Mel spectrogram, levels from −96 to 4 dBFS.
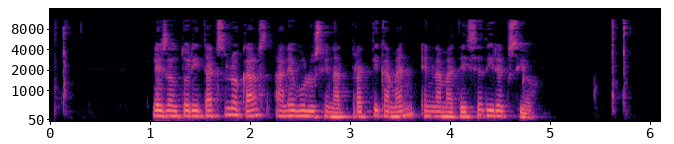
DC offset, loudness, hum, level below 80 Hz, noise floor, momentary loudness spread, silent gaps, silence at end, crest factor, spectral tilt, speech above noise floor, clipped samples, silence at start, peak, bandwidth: under 0.1%; -27 LUFS; none; -70 dBFS; -87 dBFS; 17 LU; none; 0.35 s; 18 dB; -6 dB/octave; 61 dB; under 0.1%; 0.1 s; -10 dBFS; 11.5 kHz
